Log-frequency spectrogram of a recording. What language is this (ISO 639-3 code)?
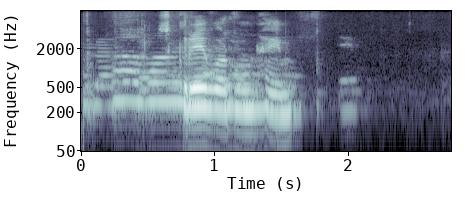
isl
